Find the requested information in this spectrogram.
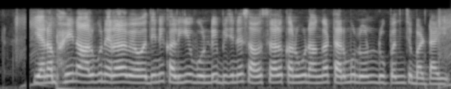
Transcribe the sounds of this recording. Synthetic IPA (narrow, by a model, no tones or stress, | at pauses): ɛnɐbʱɐjnaːluɡunɛlɐlɐʋjɛʋɐd̪ʱinikɐliɡiʋuɳɖibid͡ʒineːsɐʋɐt̪sɐɾaːlukɐnuɡuɳɐŋɡaːʈɐɾmuloːnuɾuːpɐniɲt͡ʃɐbɐɖːaːji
